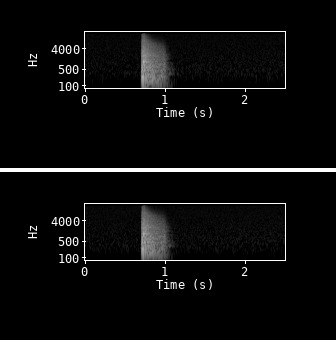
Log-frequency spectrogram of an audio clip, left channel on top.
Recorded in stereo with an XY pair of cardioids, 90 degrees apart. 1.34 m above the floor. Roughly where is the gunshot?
Ahead.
